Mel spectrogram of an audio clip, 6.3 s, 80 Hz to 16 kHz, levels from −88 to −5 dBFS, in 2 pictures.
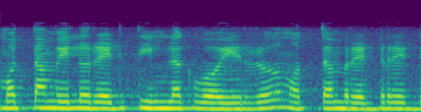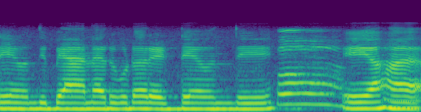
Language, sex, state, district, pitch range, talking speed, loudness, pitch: Telugu, female, Andhra Pradesh, Anantapur, 195-215 Hz, 125 wpm, -15 LUFS, 200 Hz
